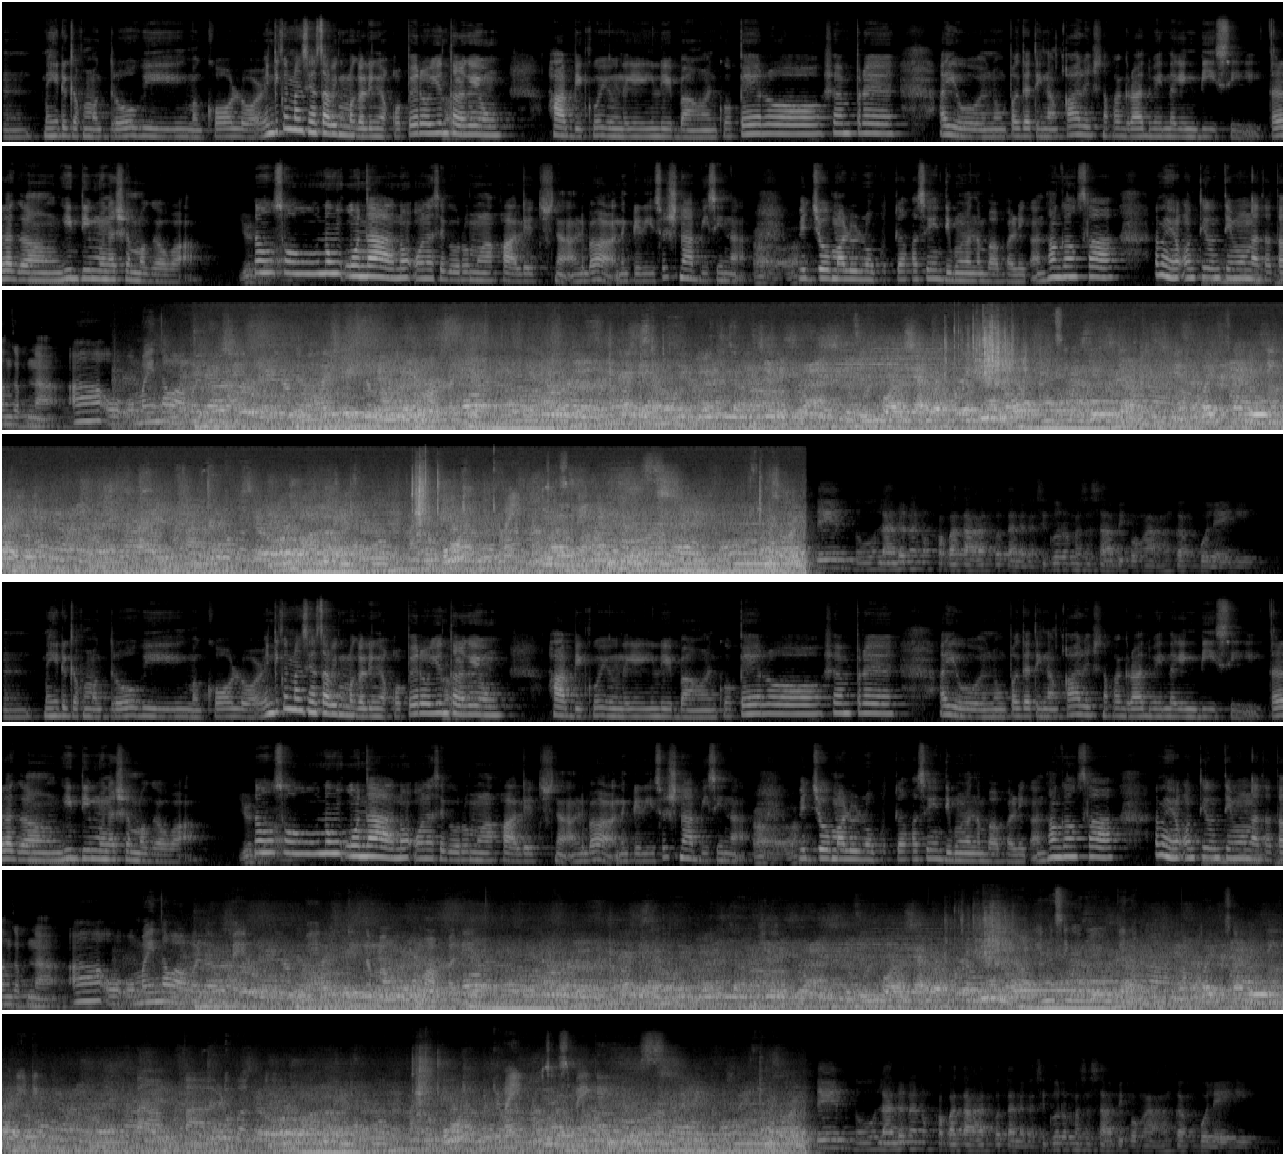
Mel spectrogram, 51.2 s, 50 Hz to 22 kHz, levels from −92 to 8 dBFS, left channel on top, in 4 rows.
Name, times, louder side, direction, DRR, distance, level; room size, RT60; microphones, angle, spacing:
voice 1, 0.0-14.8 15.3-30.4 32.7-33.9 35.2-39.1 39.4-41.4 43.4-44.9, left 2 dB, 15° left, 0.4 m, -45 dB
voice 2, 4.4-4.8 13.1-13.5 15.2-15.7 20.3-20.8 28.6-29.7 31.0-32.9 42.1-42.8 43.2-44.5 44.9-50.9, equal, 15° right, 1.3 m, -51 dB
sound 1, 24.8-28.1 28.4-28.5 29.1-31.9 32.1-32.6, left 1 dB, 65° left, 1.9 m, -59 dB
sound 2, 26.7-46.5, left 7 dB, 85° left, 0.3 m, -32 dB
11.5 x 3.9 x 5.9 m
head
